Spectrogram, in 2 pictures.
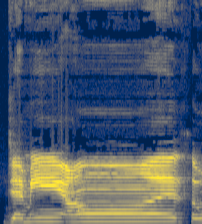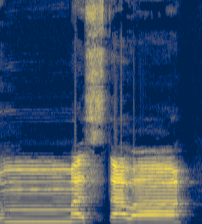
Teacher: ثم دیکھیں میم مشدد آ گیا، غنہ کریں گے، ناک میں آواز لے کے جائیں گے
